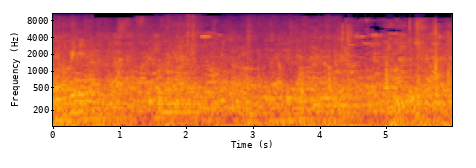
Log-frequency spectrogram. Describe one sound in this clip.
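A crowd of men and women chatter in the background of a room.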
